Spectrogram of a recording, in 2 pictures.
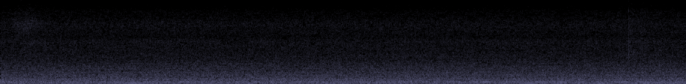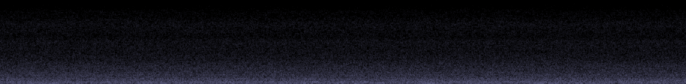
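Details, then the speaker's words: Old Carlton air conditioner that blew only warm air because the compressor wouldn't kick in, now after cleaning and teardown: steady fan rush with low, even compressor hum, no rattles; compressor kicked in and unit cools normally. "Yay, did you hear that? Compressor just kicked in."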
